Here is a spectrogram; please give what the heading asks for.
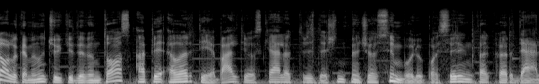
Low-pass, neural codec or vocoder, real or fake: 14.4 kHz; none; real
